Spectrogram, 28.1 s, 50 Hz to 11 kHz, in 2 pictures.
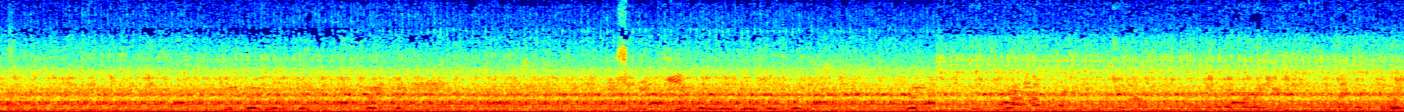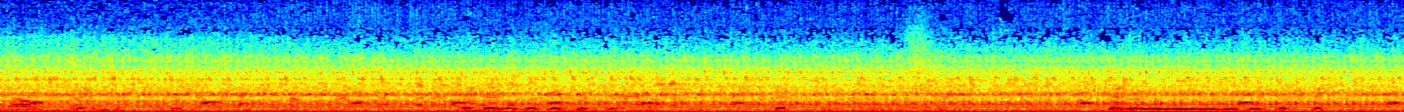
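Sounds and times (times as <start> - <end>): fire engines idling: 0.0 - 28.0
indistinct voices: 0.0 - 28.0.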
